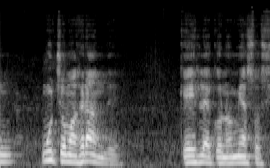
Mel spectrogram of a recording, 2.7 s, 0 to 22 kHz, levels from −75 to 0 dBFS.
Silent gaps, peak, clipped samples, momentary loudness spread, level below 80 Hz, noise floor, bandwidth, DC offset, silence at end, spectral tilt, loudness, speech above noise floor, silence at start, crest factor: none; 0 dBFS; under 0.1%; 10 LU; -50 dBFS; -43 dBFS; 14.5 kHz; under 0.1%; 0 s; -6.5 dB/octave; -14 LUFS; 30 dB; 0 s; 14 dB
